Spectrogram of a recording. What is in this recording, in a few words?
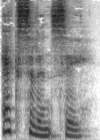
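"excellency", British English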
